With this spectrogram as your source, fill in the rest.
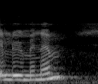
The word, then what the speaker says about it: aluminum: Actually, I don't know how to say it American style, but I say aluminum.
